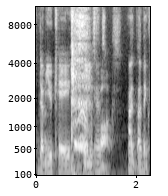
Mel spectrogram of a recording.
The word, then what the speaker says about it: Fawkes: I don't know how it's pronounced. F-A-W-K-E-S. Fox. I think Fox.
